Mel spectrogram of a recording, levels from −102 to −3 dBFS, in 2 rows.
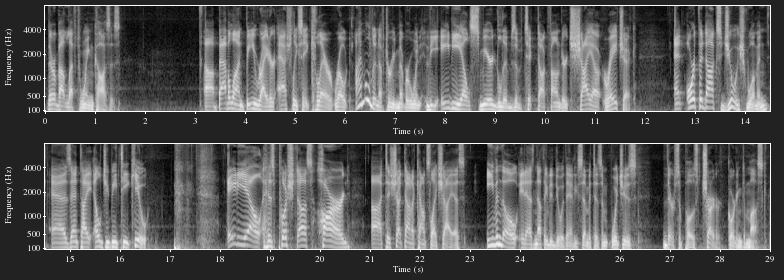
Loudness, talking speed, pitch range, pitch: -17 LUFS, 135 wpm, 95-140 Hz, 120 Hz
